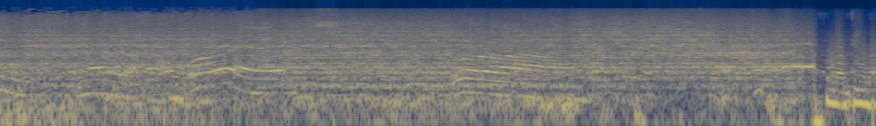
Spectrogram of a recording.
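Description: Loud, dense layered roaring: voices sliding up and down in pitch over a constant heavy noise, with music mixed in.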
